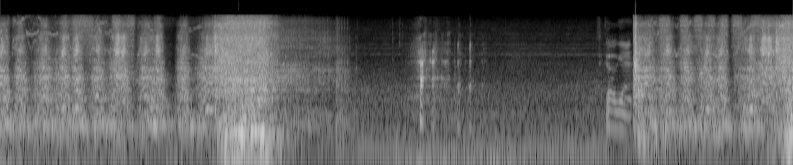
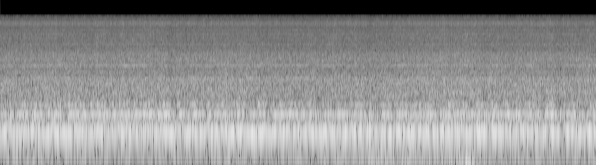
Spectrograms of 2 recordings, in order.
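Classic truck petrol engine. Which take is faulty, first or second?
first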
